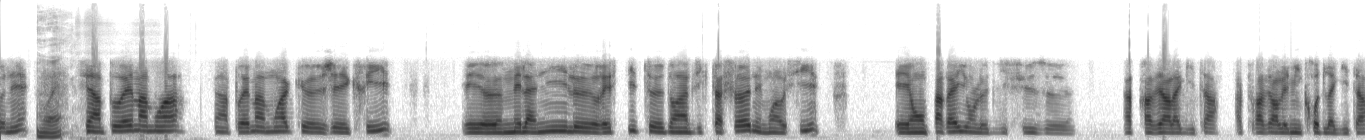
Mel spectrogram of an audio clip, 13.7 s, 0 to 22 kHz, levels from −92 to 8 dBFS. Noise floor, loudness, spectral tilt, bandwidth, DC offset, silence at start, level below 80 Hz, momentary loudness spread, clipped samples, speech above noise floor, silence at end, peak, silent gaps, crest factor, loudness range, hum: -60 dBFS; -16 LUFS; -7 dB/octave; 8.2 kHz; under 0.1%; 0 s; -62 dBFS; 14 LU; under 0.1%; 44 dB; 0 s; 0 dBFS; none; 16 dB; 3 LU; none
